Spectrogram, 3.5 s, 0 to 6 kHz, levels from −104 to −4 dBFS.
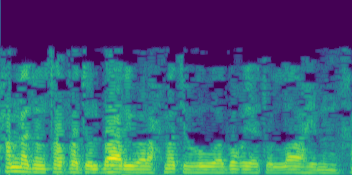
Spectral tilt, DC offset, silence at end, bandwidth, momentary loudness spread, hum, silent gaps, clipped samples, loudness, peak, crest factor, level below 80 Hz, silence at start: -12 dB/octave; under 0.1%; 0 s; 4.5 kHz; 9 LU; none; none; under 0.1%; -18 LUFS; -2 dBFS; 16 dB; -54 dBFS; 0 s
